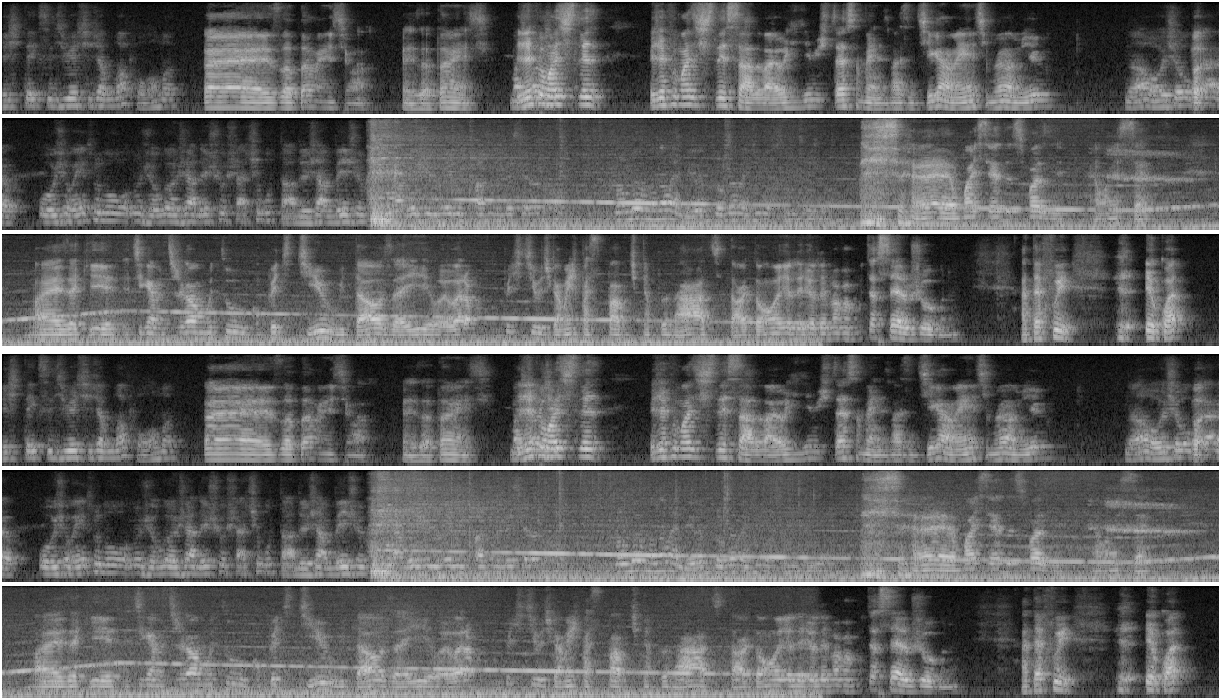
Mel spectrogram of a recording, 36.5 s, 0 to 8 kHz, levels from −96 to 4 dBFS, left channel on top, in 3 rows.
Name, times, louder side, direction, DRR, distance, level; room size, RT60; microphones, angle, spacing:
voice 1, 0.0-1.7 5.1-5.6 11.2-12.3 12.5-20.5 24.7-25.0, right 1 dB, 15° right, -3 dB, 0.8 m, -33 dB
voice 2, 2.0-3.6 4.0-4.8 5.1-5.9 6.5-10.5 11.9-12.0 15.8-16.2 20.7-22.8 23.0-23.6 24.0-24.3 24.6-33.9 34.3-36.1, left 2 dB, 45° left, 5 dB, 0.4 m, -26 dB
sound 1, 15.9-32.5, right 2 dB, 55° right, 0.6 m, -30 dB
3.3 x 2.4 x 2.8 m, 0.33 s
head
